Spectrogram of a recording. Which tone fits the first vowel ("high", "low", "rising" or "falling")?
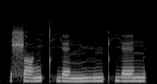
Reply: rising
